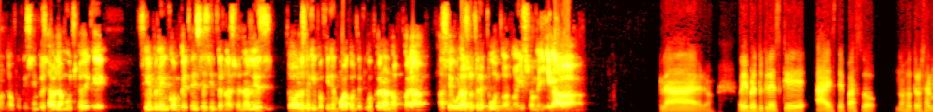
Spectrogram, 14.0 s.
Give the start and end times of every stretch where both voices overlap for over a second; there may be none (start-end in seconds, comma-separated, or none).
none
